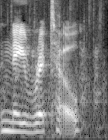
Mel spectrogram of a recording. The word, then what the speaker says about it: Naruto: that but yeah no I obviously know it's pronounced Narito it's pretty similar yeah I was like what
